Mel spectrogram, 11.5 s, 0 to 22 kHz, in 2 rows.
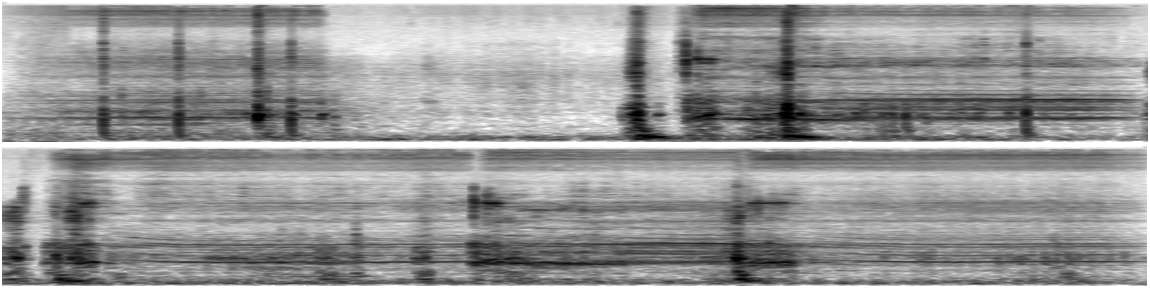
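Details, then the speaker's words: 2004 Honda Pilot, center console side panel removed: a small motor whines and strains in bursts with sharp clicks and clunks, a defective blend door actuator causing buzzing under the dash. "this particular actuator tries really hard but is obviously defective so we're going to go ahead and remove the actuator and take a closer look at it"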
